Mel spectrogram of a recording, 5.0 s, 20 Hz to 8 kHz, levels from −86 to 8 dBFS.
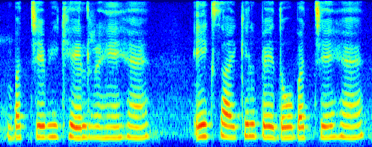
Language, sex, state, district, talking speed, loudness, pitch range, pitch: Hindi, female, Uttar Pradesh, Lalitpur, 135 wpm, -15 LUFS, 220-240 Hz, 225 Hz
